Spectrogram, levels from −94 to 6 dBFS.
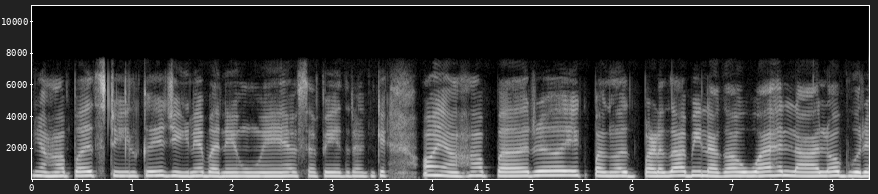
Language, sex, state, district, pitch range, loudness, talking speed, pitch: Hindi, female, Chhattisgarh, Sukma, 240-260 Hz, -13 LUFS, 170 wpm, 245 Hz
